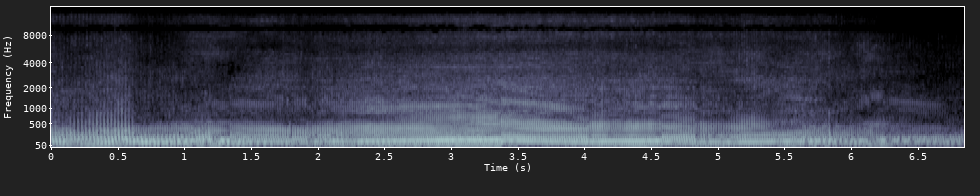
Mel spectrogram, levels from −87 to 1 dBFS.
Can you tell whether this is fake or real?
real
